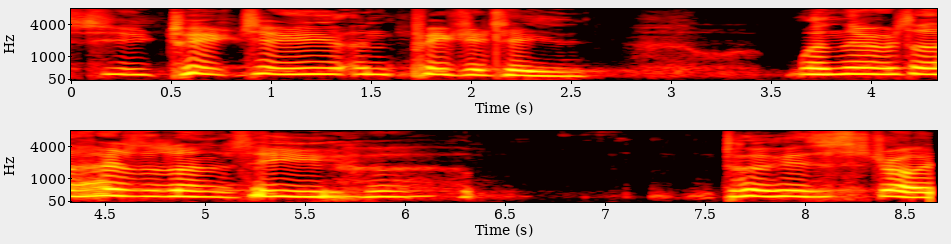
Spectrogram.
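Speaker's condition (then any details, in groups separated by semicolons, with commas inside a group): Huntington's disease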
